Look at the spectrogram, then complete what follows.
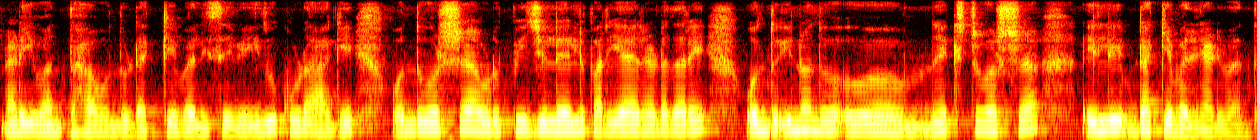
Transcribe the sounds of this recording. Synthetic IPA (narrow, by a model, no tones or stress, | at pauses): nʔɐɽɛjuʋɐnt̪ɐɦɐo̞nd̪uɖɐkːebɐliseːʋeid̪uːkuːɽɐɦaːɡeʔo̞nd̪uʋɐɾʂɐːɐɽupid͡ʒilːejɐlːipɐɾijaːjɐnɐɽed̪ɐːɾe̞ʔond̪uʔinːo̞nd̪uneksʈʋɐɾʂɐilːiɖɐkːebɐlinɐɽiʋɐ̰nt̪ɐ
